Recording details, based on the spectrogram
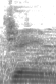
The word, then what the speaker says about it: Jane: So the J is pronounced, I thought it was Hain. It's Emilio Jane, number 5 for Summit.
